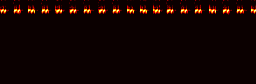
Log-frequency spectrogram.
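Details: Steady chirping from a male cricket. Bright, shrill pulses come roughly three times per second in an even rhythm, with no background noise, voices or other animals.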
